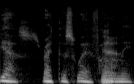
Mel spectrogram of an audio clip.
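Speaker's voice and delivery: serene, soft, calm, gentle and polite. Retelling how the sensei answered the door: imitating a calm, gentle voice. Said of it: "He was so calm and gentle".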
